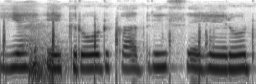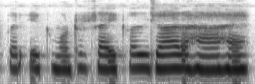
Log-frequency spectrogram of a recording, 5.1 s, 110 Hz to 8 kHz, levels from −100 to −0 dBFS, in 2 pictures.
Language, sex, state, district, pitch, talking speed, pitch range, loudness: Hindi, female, Jharkhand, Garhwa, 245 Hz, 165 wpm, 240-250 Hz, -17 LUFS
